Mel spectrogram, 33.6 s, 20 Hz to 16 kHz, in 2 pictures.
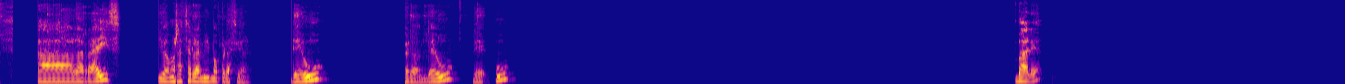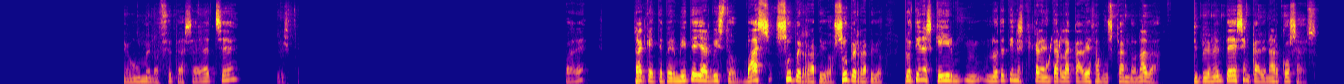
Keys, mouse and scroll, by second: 0.3-1.4 typing, 1.9 ctrl+p, 2.3 ctrl+p, 2.8 Return, 3.1-5.9 typing, 8.6 ctrl+j, 8.9 Return, 11.1 ctrl+p, 17.4 ctrl+c, 17.6-20.1 typing, 20.4 Return, 21.4 ctrl+c, 28.7-33.6 typing.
